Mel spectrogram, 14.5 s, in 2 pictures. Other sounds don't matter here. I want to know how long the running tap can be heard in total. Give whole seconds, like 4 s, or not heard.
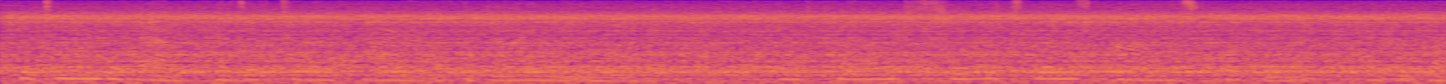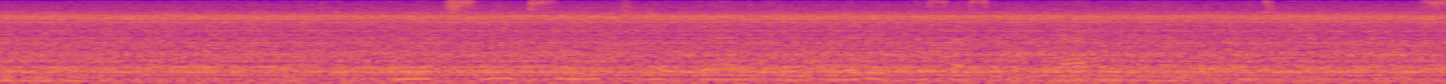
not heard.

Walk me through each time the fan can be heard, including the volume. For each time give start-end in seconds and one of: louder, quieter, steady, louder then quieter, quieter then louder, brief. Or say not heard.
0.0-14.4 steady.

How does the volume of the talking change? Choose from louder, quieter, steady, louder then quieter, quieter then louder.
steady.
